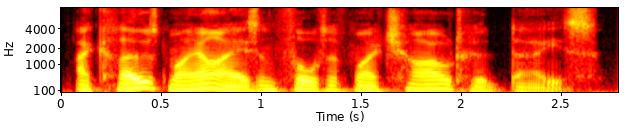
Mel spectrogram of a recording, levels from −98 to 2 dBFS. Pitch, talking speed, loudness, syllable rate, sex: 110 Hz, 215 wpm, -18 LUFS, 4.6 syllables/s, male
